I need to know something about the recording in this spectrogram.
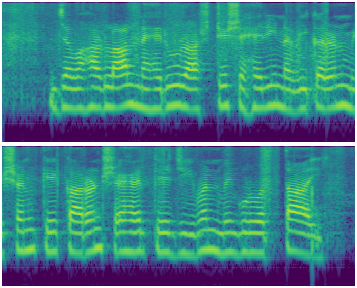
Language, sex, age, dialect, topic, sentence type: Hindi, female, 31-35, Marwari Dhudhari, banking, statement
